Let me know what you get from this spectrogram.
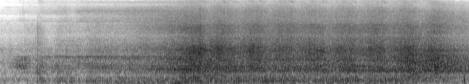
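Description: CrossCountry Voyager diesel multiple unit approaching and passing through the station at speed. Its engines and wheels grow louder over the first few seconds and are loudest from about four seconds in, as the cars rush past close by.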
